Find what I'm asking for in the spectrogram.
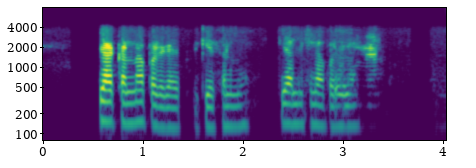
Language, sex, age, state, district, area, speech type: Hindi, male, 30-45, Uttar Pradesh, Mau, rural, conversation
